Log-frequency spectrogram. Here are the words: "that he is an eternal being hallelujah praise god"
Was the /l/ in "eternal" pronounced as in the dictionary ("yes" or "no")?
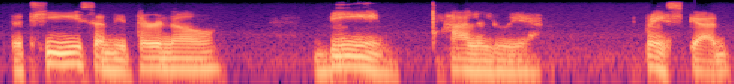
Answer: yes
